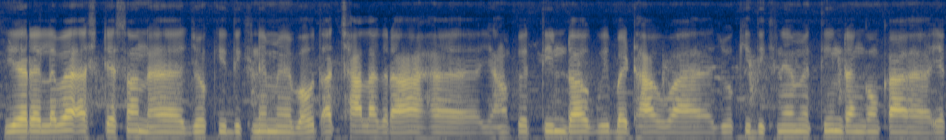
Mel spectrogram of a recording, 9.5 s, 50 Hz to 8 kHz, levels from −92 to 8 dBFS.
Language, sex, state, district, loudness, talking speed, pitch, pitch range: Maithili, male, Bihar, Supaul, -20 LUFS, 195 wpm, 120 Hz, 115-125 Hz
